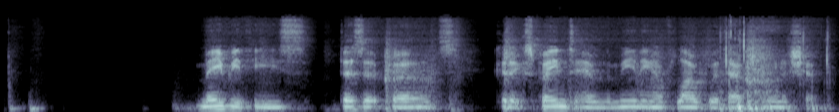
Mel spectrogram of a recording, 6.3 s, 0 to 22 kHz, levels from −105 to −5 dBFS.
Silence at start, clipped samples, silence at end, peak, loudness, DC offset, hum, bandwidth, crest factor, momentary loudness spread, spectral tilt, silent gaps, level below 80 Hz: 0.05 s; under 0.1%; 0.05 s; -12 dBFS; -33 LUFS; under 0.1%; none; 11.5 kHz; 22 dB; 12 LU; -4.5 dB/octave; 0.41-0.94 s, 1.00-1.04 s, 1.12-1.28 s; -68 dBFS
